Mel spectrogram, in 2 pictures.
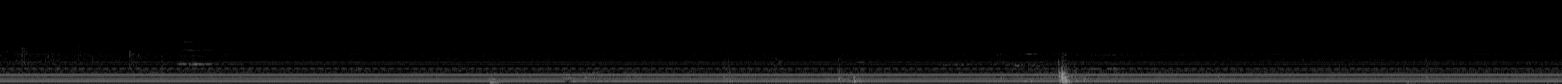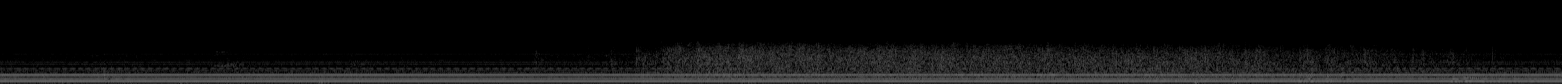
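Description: Steady electrical mains hum through the sound system, with a few faint clicks and one louder click about ten seconds in. About two-thirds of the way through, audience applause starts and keeps going.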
